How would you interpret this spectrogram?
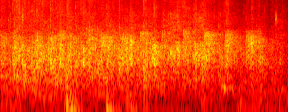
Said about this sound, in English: giving her a round of applause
